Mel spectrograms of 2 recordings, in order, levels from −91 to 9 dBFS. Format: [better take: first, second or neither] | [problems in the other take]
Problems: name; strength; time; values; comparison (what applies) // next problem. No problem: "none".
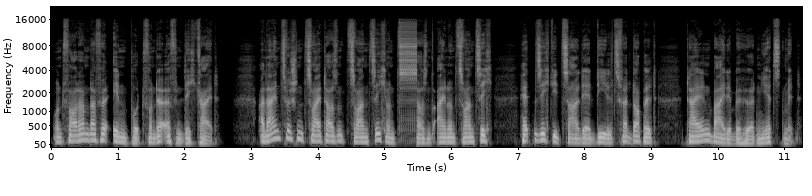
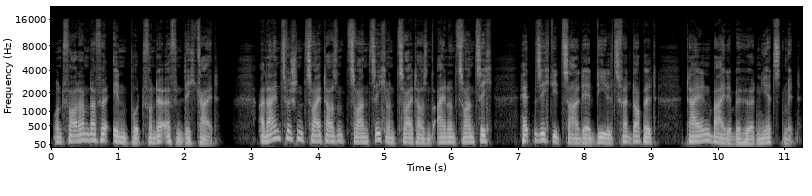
second | audio freezing; at 5.5 s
